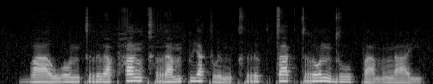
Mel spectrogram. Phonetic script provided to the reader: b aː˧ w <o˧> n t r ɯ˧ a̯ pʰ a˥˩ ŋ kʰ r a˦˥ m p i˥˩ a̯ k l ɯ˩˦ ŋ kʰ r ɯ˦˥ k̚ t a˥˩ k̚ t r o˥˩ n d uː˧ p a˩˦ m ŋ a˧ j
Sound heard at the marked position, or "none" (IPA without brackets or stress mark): o˧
